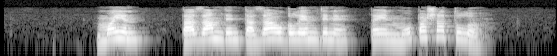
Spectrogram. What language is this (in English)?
Mari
